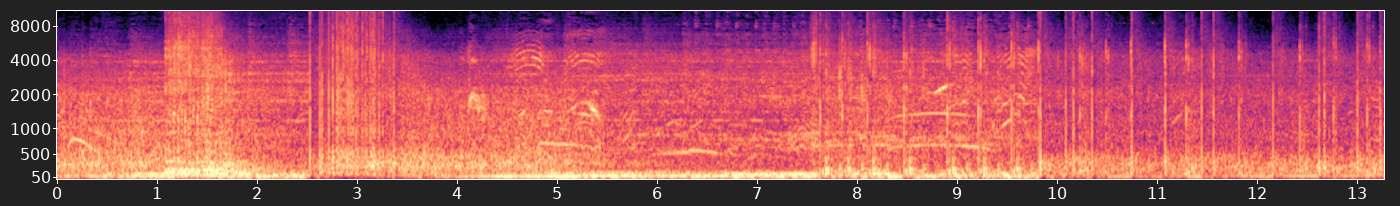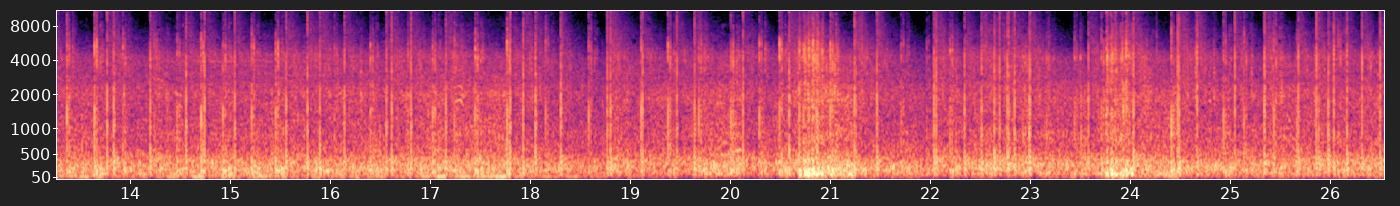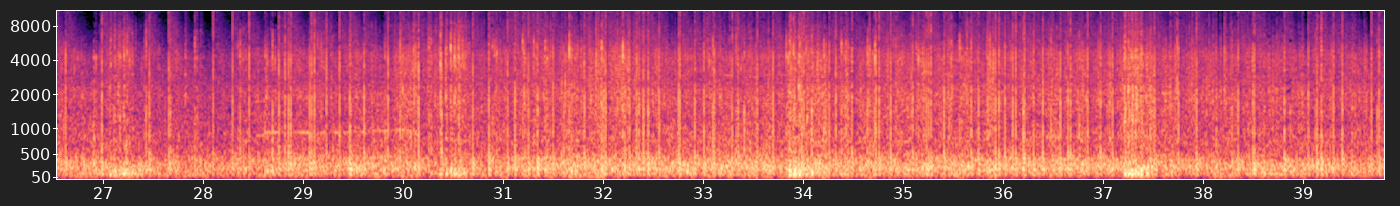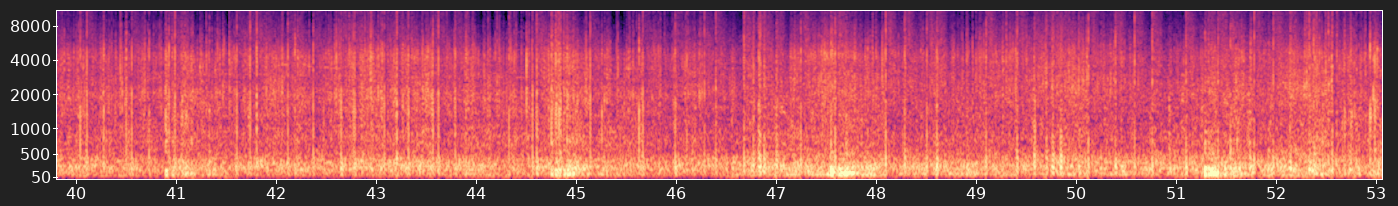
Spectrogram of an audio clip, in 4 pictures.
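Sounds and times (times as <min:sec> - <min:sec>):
fireworks bangs and crackle: 0:00.0 - 0:53.0
loud firework boom: 0:00.1 - 0:11.4.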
